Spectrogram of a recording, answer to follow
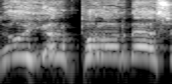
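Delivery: high, quick mock whine of a mask scold; mocking mask nag. Caller mocks Walmart shoppers nagging about masks, high and quick. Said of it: "they'd be going".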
